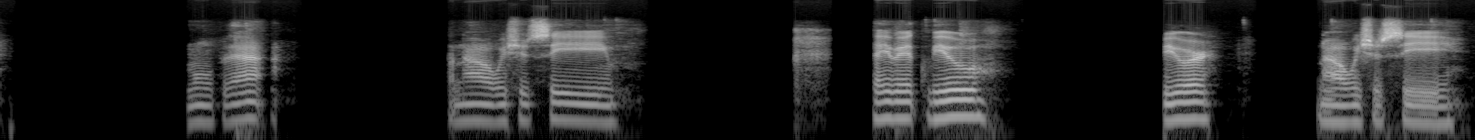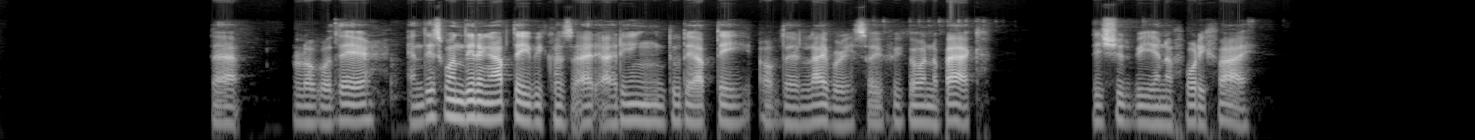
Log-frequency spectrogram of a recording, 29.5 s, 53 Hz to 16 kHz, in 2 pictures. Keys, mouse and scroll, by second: 0.2 typing, 1.8-3.8 typing, 3.8 click, 6.1 click, 7.4-7.8 typing, 8.5 click, 9.3 click, 10.3 click, 13.3 click, 14.3 click, 15.2 middle click, 15.4 middle click, 15.6 scroll up 6, 16.5 middle click, 16.8-17.2 scroll up 3, 17.2 scroll down 4, 17.9 scroll up 1, 18.6 middle click, 20.0 scroll down 1, 20.1-20.4 scroll up 4, 20.6 scroll down 2, 23.6 click, 23.9 click, 24.1 click, 24.3 click, 24.5 click, 24.8 click, 24.9 click, 25.2 click, 25.4 click, 25.7 click, 27.2 click, 28.3 click, 29.2 click.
